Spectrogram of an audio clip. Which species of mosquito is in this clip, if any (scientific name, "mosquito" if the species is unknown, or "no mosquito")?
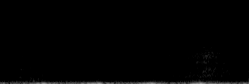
Anopheles arabiensis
